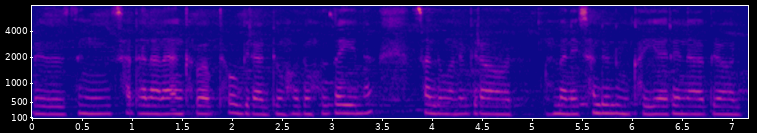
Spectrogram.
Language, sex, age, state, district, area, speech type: Bodo, female, 18-30, Assam, Udalguri, rural, spontaneous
